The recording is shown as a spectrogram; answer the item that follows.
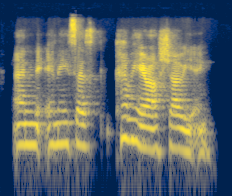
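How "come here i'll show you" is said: ordinary talk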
